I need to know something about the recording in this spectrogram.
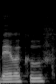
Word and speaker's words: Bewakoof: So that's how you would pronounce it, Bewakoof.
